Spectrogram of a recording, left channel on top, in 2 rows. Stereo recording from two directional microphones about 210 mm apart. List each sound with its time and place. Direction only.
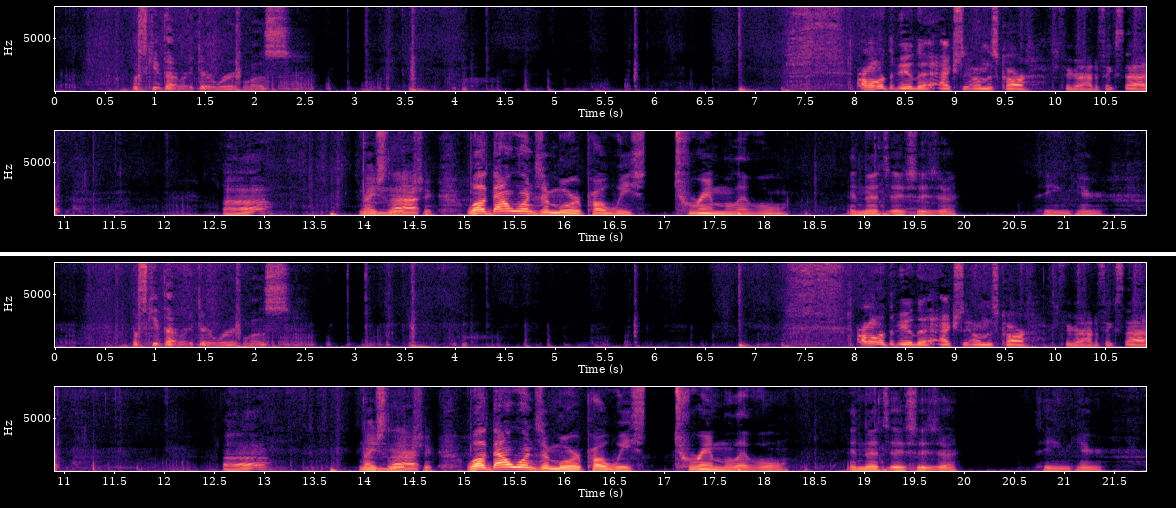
0.9 s speech: 20° right (ahead or behind)
1.4 s speech: 10° right (ahead or behind)
8.3 s speech: 15° left (ahead or behind)
12.5 s speech: 5° left (ahead or behind)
